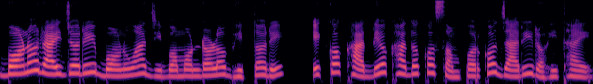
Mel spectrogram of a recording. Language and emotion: Odia, neutral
